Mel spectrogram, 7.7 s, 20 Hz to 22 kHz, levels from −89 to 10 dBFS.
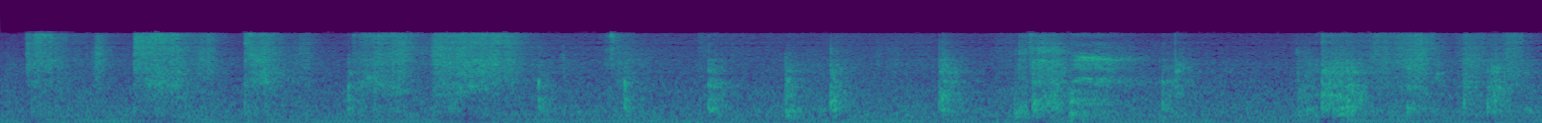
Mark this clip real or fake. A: fake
